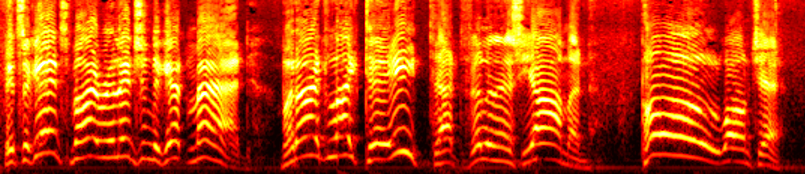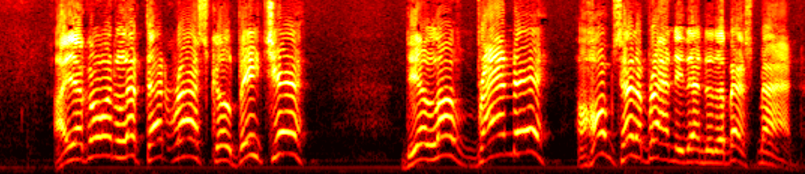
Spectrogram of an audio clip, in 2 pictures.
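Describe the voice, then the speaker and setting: A man's voice: very high voice, sing-song, moderate pace, bright, forceful tone, no echo, voice pushed up, heavily acted. A man voicing a boisterous whaling mate from a storybook, goading his rowers with jovial fury in bellowed, cajoling exclamations. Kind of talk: storybook character voice in a novel reading.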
